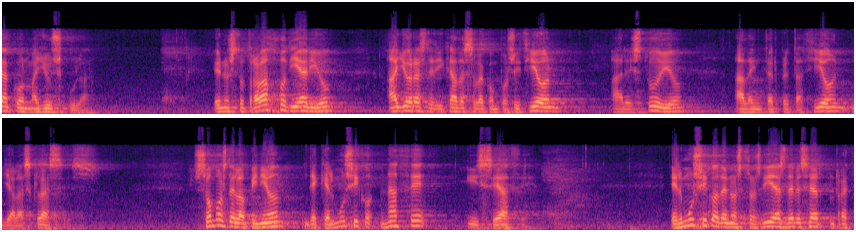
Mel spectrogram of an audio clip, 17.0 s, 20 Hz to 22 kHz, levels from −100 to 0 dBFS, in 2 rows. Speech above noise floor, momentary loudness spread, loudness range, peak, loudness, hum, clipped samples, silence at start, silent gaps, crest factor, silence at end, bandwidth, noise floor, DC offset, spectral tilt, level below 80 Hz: 29 dB; 16 LU; 4 LU; -10 dBFS; -25 LUFS; none; under 0.1%; 0 s; none; 16 dB; 0 s; 15.5 kHz; -54 dBFS; under 0.1%; -4 dB/octave; -58 dBFS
